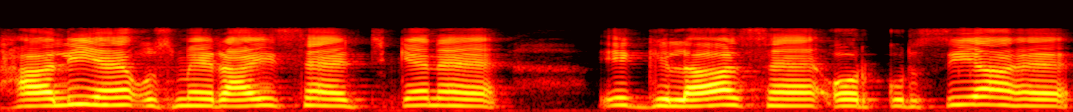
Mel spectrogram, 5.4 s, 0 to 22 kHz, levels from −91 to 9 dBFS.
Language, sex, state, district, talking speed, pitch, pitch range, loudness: Hindi, female, Haryana, Jhajjar, 145 wpm, 235 Hz, 225-250 Hz, -15 LUFS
